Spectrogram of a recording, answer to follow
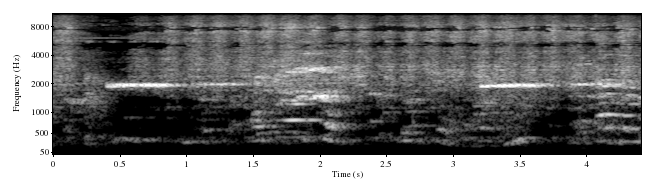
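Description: Low voices talking in the background, with a thin steady high-pitched tone that sounds twice, first near the start and again near the end.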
